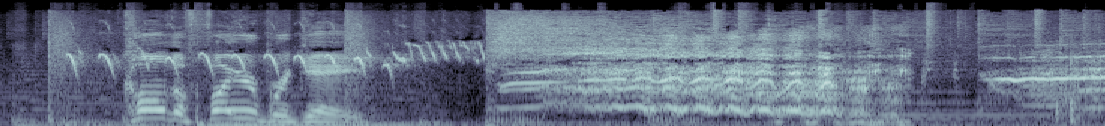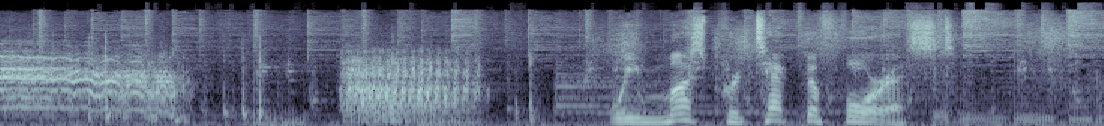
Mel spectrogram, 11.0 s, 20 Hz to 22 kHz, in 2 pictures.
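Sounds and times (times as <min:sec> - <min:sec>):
horse whinnying: 0:02.4 - 0:08.1.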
